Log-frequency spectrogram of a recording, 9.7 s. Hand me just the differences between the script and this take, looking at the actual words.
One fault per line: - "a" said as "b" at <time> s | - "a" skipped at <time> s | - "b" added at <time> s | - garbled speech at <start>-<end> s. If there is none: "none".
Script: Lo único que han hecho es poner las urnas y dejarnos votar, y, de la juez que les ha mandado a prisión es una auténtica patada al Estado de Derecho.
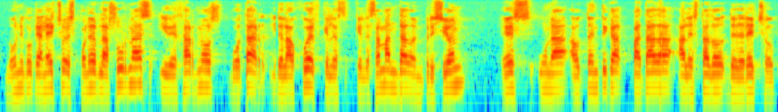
none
